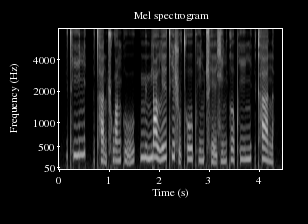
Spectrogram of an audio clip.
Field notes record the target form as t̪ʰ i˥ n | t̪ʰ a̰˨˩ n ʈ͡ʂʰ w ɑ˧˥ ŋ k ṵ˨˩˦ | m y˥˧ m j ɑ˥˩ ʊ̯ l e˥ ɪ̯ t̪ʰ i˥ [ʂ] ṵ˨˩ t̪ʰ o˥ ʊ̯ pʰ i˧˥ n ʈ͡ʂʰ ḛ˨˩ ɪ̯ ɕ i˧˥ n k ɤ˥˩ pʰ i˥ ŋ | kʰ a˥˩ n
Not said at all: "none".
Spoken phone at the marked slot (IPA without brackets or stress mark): ʂ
